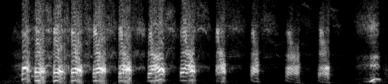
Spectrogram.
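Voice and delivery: loud high cackle at own joke; bursting out laughing, high and loud; high burst of laughter. Real, not acted. Comedian cracking up at his own joke, loud high laugh.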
